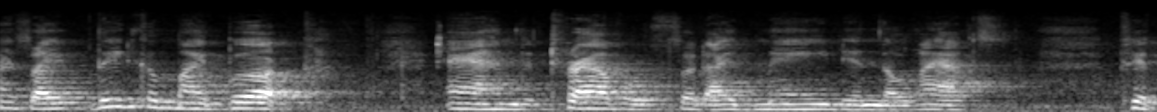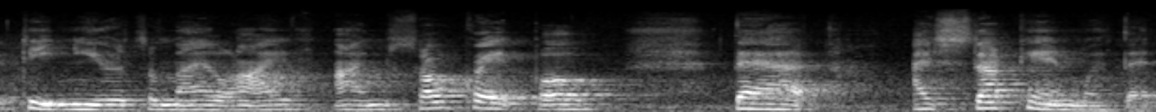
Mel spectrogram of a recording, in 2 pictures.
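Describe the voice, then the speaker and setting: With audible room echo and noticeable background noise, a woman speaks very slowly in a fairly low pitch with ordinary pitch variation. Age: 60s. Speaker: self-published author. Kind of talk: interview talk. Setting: library.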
